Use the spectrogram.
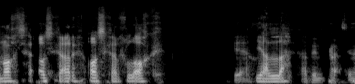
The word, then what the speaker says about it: Gloukh: That is Oscar Gloukh, which I believe I've said right. Yeah. Yeah. Proper pronunciation, Oscar Gloukh.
